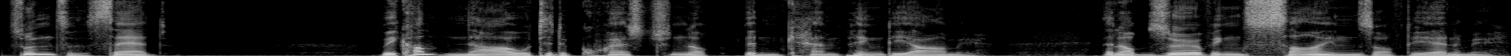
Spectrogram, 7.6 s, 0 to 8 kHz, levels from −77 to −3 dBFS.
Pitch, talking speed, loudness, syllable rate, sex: 125 Hz, 150 wpm, -20 LUFS, 4.9 syllables/s, male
